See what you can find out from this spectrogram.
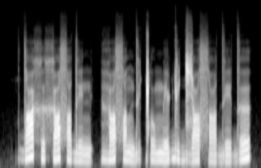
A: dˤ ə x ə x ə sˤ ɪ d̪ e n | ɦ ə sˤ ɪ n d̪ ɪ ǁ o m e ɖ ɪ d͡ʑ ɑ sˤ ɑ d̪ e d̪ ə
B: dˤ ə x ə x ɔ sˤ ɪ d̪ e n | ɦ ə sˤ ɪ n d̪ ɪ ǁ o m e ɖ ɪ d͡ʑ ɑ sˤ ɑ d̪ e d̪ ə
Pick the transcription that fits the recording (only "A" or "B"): A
